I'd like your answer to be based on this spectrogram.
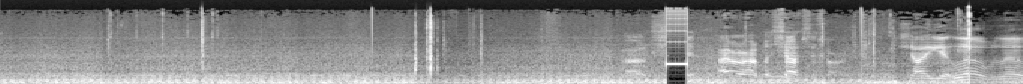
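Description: Loud steady road rumble and wind roar from a car driving along with a window rolled down, with a brief electronic beep partway through and people talking over the noise near the end.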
